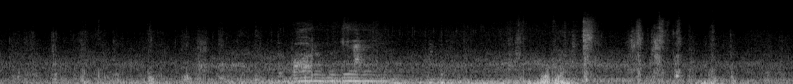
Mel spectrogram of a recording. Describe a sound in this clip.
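A microfiber wash mitt scrubs a soapy tyre.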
